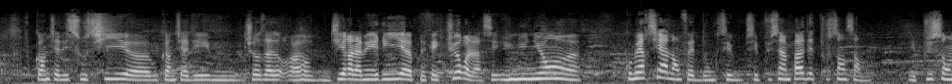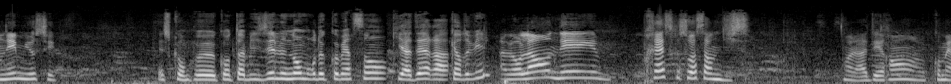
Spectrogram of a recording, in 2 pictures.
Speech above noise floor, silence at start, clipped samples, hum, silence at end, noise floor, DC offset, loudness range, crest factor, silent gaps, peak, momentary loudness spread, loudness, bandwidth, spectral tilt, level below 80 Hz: 24 dB; 0 s; under 0.1%; none; 0 s; -40 dBFS; under 0.1%; 5 LU; 16 dB; none; 0 dBFS; 14 LU; -16 LUFS; 14 kHz; -3.5 dB/octave; -44 dBFS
